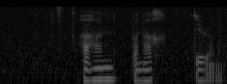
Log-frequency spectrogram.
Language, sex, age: English, male, 18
